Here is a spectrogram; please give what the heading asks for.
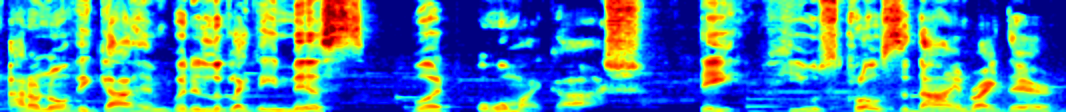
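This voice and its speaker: A man's voice: mid-range voice, lively intonation, normal speed, faint music behind. A man hosting a reaction video with casual commentary and an incredulous, mocking manner.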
